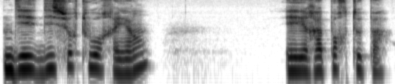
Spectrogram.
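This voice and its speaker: Husky, gravelly woman speaking softly. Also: medium pitch, fairly even intonation, very slow, dry recording, clean studio sound. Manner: hesitant, soft-spoken. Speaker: interviewee. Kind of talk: personal testimony.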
